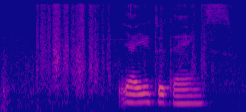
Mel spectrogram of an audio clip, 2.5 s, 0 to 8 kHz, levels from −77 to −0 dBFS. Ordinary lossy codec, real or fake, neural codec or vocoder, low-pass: none; real; none; 7.2 kHz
